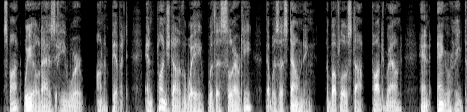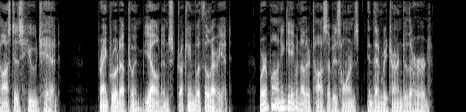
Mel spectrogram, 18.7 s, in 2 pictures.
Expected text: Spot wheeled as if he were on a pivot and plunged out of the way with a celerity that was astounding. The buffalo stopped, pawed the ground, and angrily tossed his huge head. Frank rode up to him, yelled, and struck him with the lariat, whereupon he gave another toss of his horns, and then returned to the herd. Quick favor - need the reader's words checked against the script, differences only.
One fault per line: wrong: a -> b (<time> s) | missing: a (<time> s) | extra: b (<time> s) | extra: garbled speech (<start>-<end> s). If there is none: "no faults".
missing: if (1.1 s)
